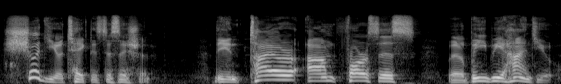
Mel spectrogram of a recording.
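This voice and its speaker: An intense army officer giving a game briefing, formal and emphatic, voice goes up and down a lot. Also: male voice, a little high, big pitch swings, takes it slowly, fairly bright tone, heavily acted. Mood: earnest, conspiratorial. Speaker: military officer briefing a commander. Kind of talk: dramatic video game cutscene acting.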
